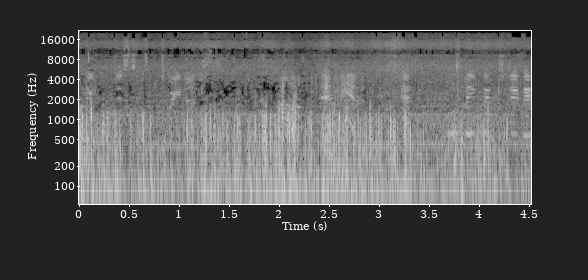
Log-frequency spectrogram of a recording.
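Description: A catamaran motors along at about 8 knots with both engines running, a steady engine drone mixed with heavy wind buffeting on the microphone and water rushing past the hull, loud and continuous throughout.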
